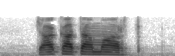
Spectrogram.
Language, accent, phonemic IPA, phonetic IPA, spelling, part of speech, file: Armenian, Eastern Armenian, /t͡ʃɑkɑtɑˈmɑɾt/, [t͡ʃɑkɑtɑmɑ́ɾt], ճակատամարտ, noun, Hy-ճակատամարտ.ogg
- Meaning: pitched battle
